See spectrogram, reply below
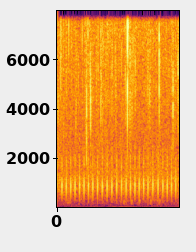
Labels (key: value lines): label: biophony, rattle
recorder: SoundTrap 500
